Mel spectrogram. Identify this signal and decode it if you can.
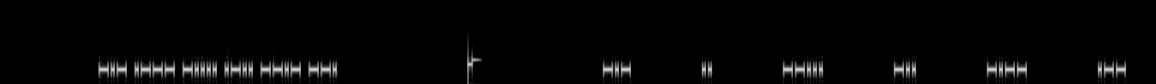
Morse code, heard as a keyed tone, about 39 wpm, spaced as for 17 wpm, 700 Hz. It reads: KJ6LQG KI7DYW
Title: USA Call Signs - 6 Characters - 8x Character Spacing - 40wpm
